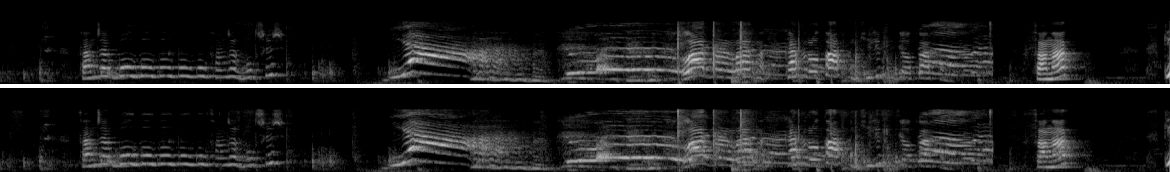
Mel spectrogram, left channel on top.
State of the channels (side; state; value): both; normal; correlation 0.40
